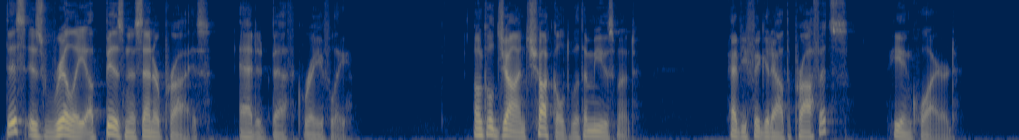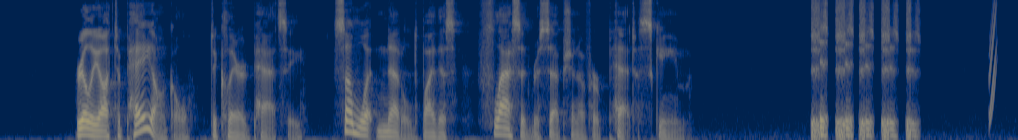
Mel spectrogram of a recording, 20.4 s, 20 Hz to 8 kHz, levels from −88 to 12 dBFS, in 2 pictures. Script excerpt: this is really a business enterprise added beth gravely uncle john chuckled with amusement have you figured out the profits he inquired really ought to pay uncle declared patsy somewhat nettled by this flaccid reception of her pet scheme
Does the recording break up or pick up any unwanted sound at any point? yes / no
yes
